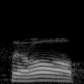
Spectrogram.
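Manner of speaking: صراط with thick, heavy ص and ط; full, heavy emphatic consonants in صراط; heavy articulation. Shown as a demonstration.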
